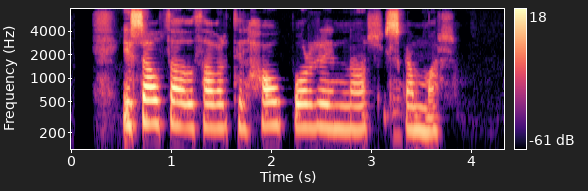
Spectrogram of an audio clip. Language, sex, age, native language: Icelandic, female, 14, Icelandic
